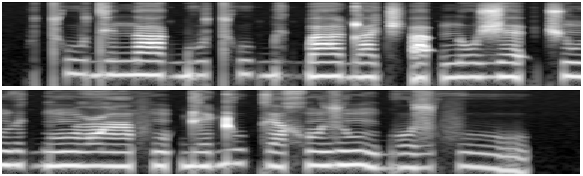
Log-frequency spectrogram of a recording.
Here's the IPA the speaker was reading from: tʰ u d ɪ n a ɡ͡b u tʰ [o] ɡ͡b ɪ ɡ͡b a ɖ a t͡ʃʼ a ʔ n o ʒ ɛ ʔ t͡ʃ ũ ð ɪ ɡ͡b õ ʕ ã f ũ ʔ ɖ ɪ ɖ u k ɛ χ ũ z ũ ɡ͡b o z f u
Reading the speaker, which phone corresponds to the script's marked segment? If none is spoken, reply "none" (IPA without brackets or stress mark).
u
